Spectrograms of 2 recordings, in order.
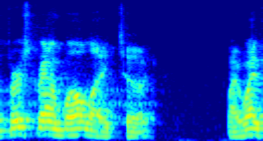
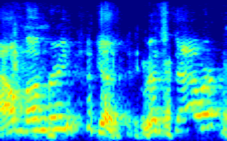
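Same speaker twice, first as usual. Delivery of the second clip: incredulous protest; 9 semitones higher, 3 dB louder than usual. Retold or imitated. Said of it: "And I said".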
